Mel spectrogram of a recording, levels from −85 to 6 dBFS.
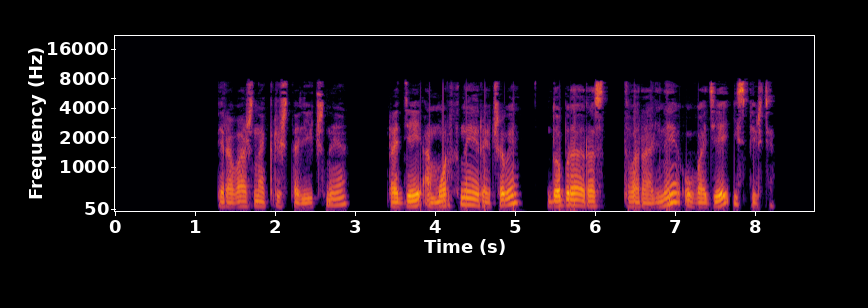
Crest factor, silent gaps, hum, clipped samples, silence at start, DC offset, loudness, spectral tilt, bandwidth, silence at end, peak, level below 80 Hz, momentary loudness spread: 18 dB; 2.94-3.38 s, 5.19-5.23 s, 5.29-5.39 s, 6.17-6.35 s; none; under 0.1%; 1.3 s; under 0.1%; -19 LUFS; -4 dB/octave; 8.2 kHz; 0.5 s; -2 dBFS; -56 dBFS; 11 LU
